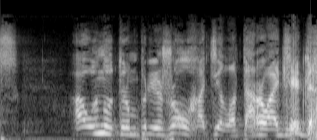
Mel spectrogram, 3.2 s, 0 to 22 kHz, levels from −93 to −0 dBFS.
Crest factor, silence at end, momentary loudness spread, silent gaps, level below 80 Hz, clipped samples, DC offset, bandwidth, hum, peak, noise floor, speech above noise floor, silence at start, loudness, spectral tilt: 18 dB; 0 s; 11 LU; none; -46 dBFS; under 0.1%; under 0.1%; 13 kHz; none; 0 dBFS; -53 dBFS; 37 dB; 0 s; -18 LUFS; -3.5 dB/octave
